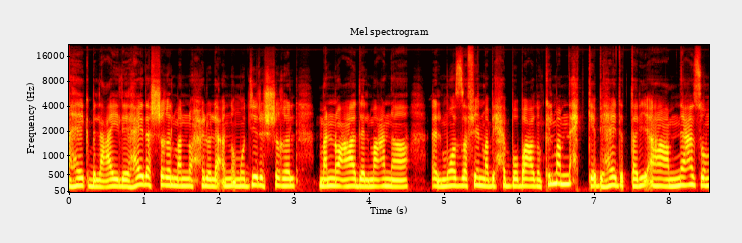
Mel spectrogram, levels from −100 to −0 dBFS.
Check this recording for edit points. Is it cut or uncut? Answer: uncut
